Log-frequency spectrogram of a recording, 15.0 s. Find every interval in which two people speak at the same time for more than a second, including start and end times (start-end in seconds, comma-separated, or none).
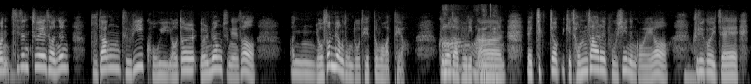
8.8-10.0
